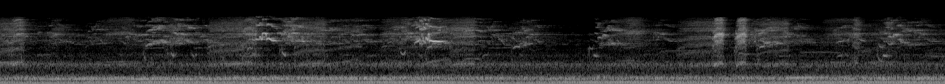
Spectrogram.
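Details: Lorikeets abundant on 28 November 2013, a flock chattering with rasping, squealing calls in clustered bursts, louder shrieks around the middle and a sharp pair near the end, with a low steady hum beneath.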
